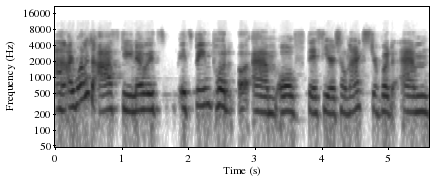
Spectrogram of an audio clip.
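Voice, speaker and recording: Barely pausing, a woman with an Irish accent speaks at a fairly high pitch. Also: ordinary pitch variation, moderate pace. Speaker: radio broadcaster, interviewer. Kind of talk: interview. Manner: hesitant, many fillers.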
